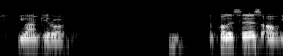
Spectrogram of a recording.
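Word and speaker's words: Juan Perón: Once again, the yeah sound in here. It's not just sound, it's yeah sound. Yuan Piron. The policies of Yuan Piron.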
